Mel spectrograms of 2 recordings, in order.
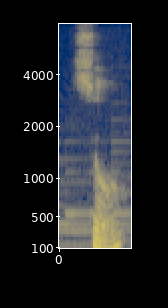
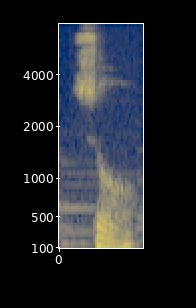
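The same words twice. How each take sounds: First: The first consonant sounds like English s. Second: The first consonant sounds like English s.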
